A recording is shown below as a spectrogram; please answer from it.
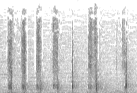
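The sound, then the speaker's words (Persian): Knife slicing an onion into thin strips on a cutting board, a steady run of about eight crisp chops at an even rhythm, with no talking. “پیاز رو به صورت در واقع خلالی برش میزنیم.”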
